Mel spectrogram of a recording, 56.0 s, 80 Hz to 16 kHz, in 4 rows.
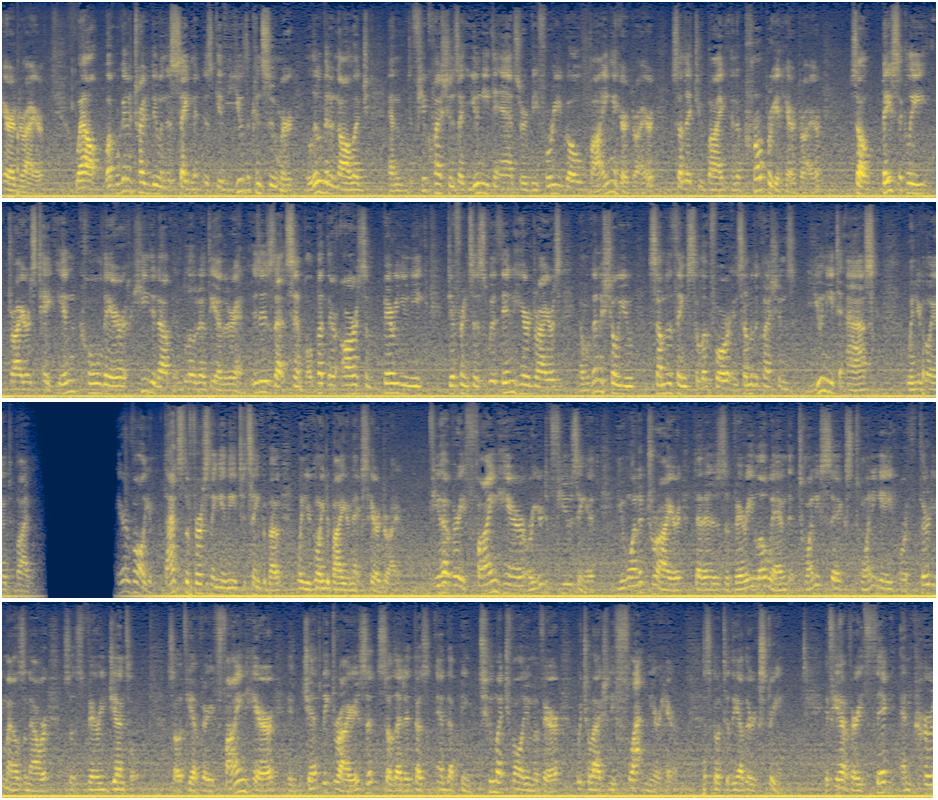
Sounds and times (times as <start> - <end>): Speech: 0.0 - 28.6, 29.8 - 53.8, 54.4 - 55.9.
